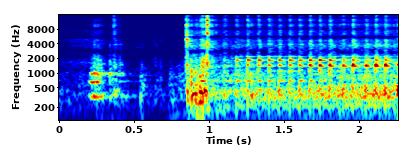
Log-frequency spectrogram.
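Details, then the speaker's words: 1999 Suzuki JR50, just rebuilt with a new top end, rings and wrist pin bearing, being heat-cycled to break in and not yet ridden: a couple of starting blips, then crisp, evenly spaced popping. It fires right up and idles normally. "Fires up, runs awesome. Like I said, I haven't even driven this thing yet. I just finished putting the new rings on it."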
